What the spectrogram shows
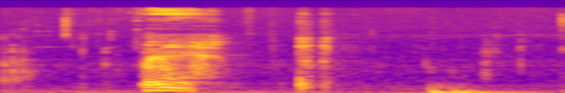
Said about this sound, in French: Je vais prendre une gorgée de café.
